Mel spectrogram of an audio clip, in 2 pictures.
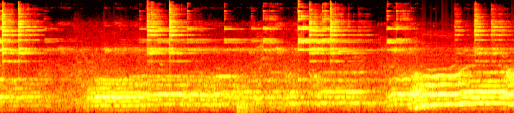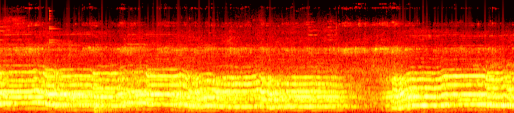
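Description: Men's voices chanting together in Ethiopian Orthodox liturgical chant, slow held notes that grow louder about eight seconds in and break off briefly near the end. During the first several seconds the small bells on a swinging censer jingle over the chant.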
